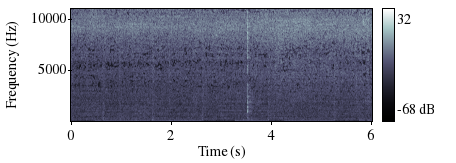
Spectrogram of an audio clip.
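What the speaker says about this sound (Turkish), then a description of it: "Tenceremiz ısındı. Etlerimizi hemen atalım." Steady hissing sizzle of meat searing in a hot pot for maqluba, with scraping stirs and a few clanks, close and continuous with no talking.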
